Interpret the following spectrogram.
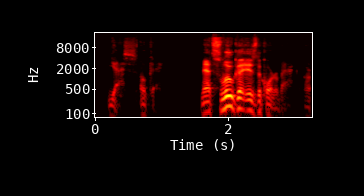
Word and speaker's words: Sluka: It's Matt uh Sluca, right? Yes. Okay. Matt Sluka is the quarterback.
